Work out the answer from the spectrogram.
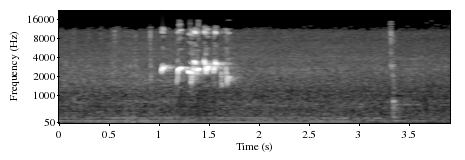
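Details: One quick, fluty phrase of five or six tumbling whistled notes from a wild Iraqi white-eared bulbul singing in the Alwazi style, then low rumbling background and a faint tap.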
